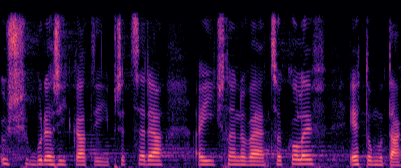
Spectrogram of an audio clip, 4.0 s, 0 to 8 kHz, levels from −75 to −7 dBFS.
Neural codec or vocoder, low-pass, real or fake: none; 7.2 kHz; real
